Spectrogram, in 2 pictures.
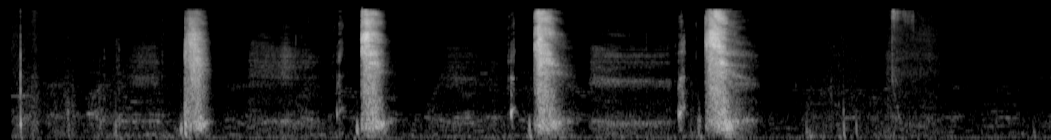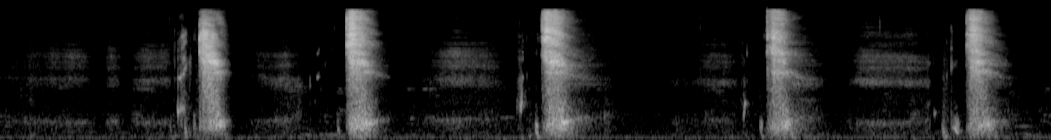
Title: Sneezing Fit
